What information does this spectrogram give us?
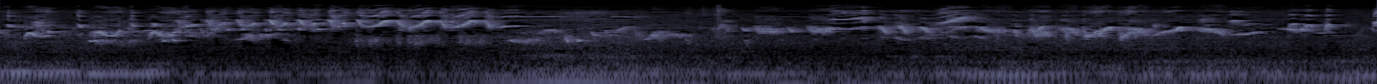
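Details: Common nightingale singing: dense, continuous warbling of rapid rising and falling whistled phrases, with a low steady hum underneath throughout.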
